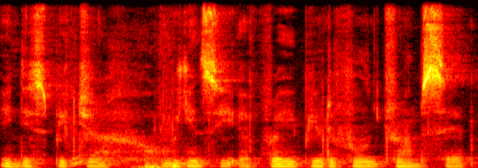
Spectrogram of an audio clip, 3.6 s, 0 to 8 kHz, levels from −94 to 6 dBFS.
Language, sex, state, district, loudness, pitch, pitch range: English, male, Nagaland, Kohima, -20 LUFS, 110 Hz, 100-115 Hz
